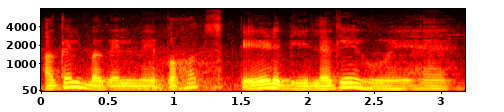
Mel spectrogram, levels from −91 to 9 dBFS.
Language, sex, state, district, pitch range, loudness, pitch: Hindi, male, Jharkhand, Ranchi, 100-125 Hz, -17 LUFS, 100 Hz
